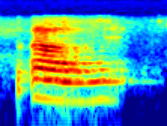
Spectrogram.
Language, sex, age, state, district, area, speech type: Tamil, female, 18-30, Tamil Nadu, Krishnagiri, rural, conversation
